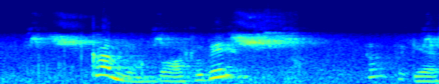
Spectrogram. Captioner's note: birds chirping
